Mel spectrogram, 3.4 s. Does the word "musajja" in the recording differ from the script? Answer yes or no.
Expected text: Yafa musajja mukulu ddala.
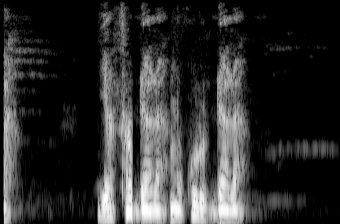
yes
